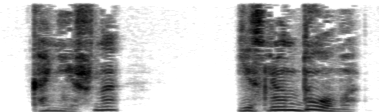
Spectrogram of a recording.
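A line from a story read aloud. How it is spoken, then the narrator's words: Whispering. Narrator (Russian): шепнула Джейн Майклу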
